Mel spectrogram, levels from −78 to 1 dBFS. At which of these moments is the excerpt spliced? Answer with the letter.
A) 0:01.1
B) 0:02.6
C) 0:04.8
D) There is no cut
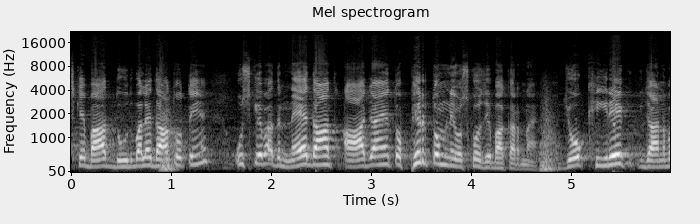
C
